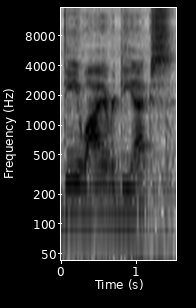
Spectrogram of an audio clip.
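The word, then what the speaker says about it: dy/dx: okay we're taking a derivative okay this is pronounced dy over DX this is pronounced Y prime we say D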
